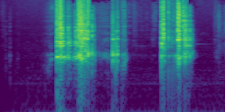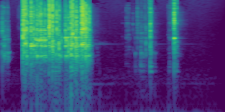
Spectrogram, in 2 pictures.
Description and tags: Wooden drink coasters being dropped together.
